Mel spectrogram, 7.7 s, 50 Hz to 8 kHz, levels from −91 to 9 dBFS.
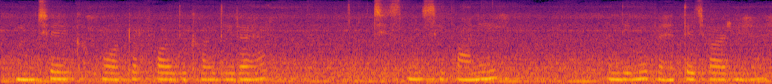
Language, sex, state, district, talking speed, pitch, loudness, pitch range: Hindi, female, Chhattisgarh, Raipur, 130 wpm, 225 Hz, -15 LUFS, 220-235 Hz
